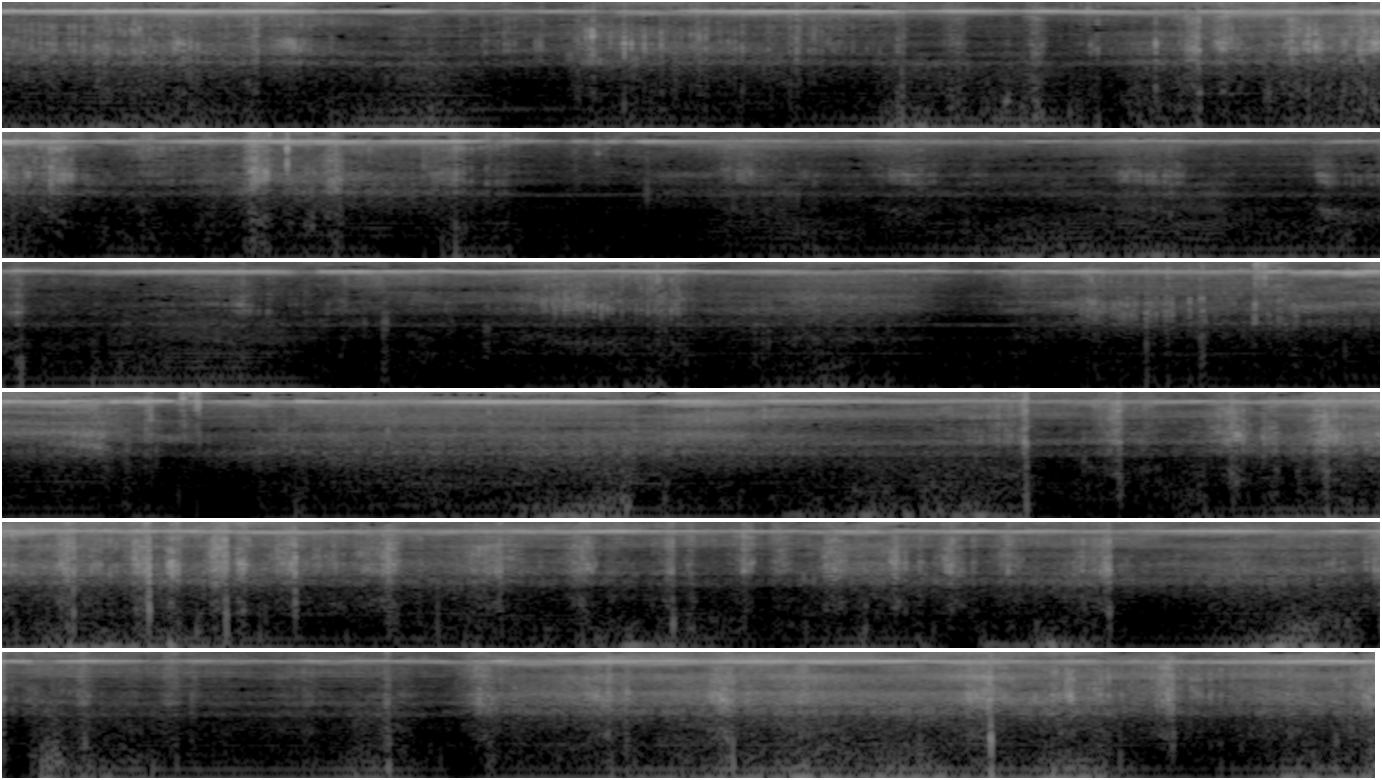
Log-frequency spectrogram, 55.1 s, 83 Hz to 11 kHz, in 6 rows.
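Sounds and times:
brush rubbing microphone cover: 0.0s - 55.0s.

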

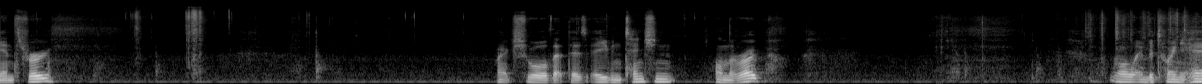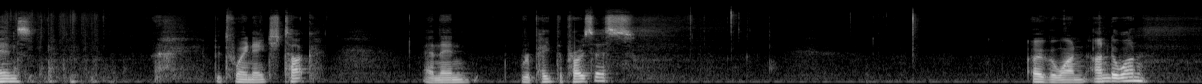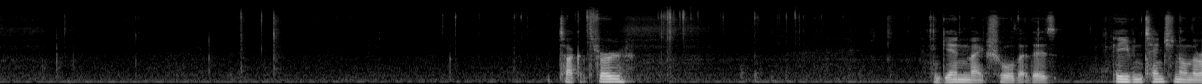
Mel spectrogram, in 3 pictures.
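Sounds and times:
rope rustling in hands: 1.2s - 3.4s, 10.2s - 13.2s, 28.4s - 33.7s.

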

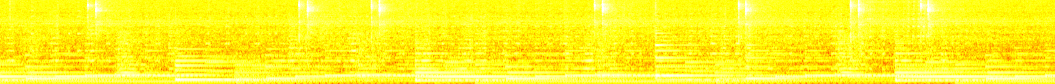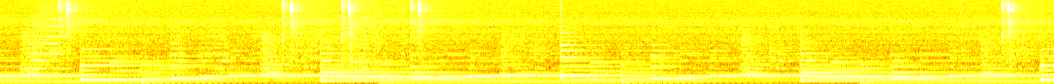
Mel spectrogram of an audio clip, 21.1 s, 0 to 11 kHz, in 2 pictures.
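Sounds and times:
orchestral string loop with echo: 0.0s - 21.0s.

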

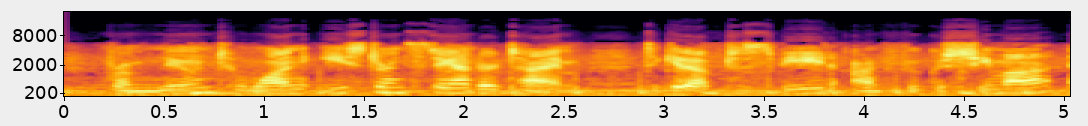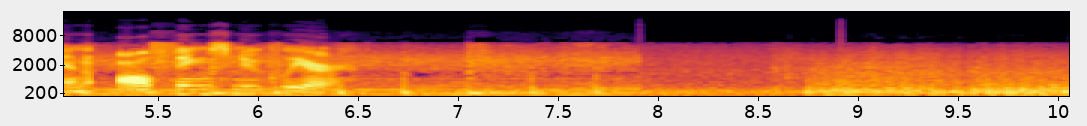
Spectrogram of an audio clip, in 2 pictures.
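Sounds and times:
thunder rumbling: 7.8s - 10.0s
rain: 7.9s - 10.0s.

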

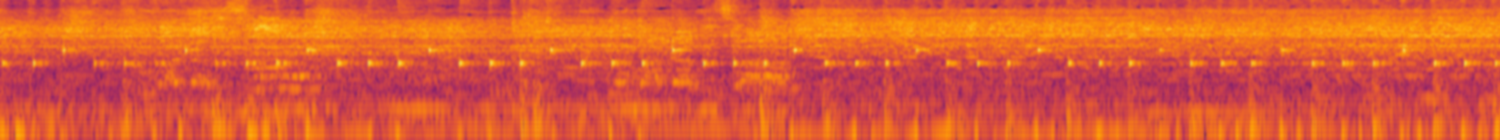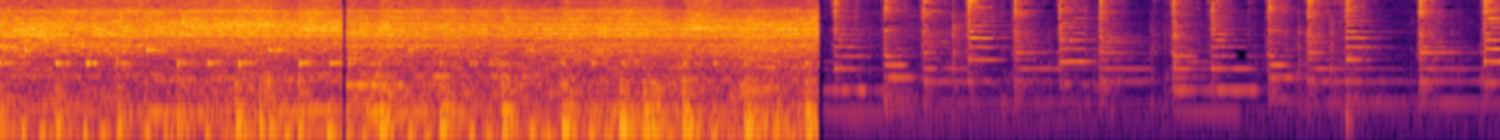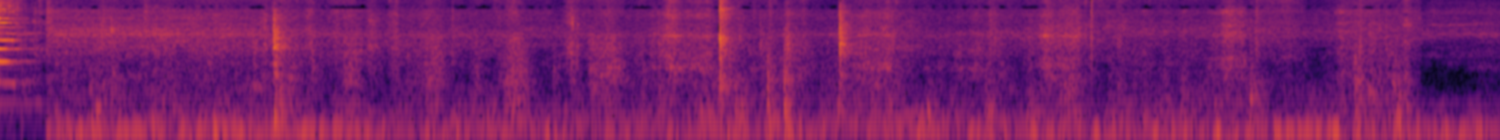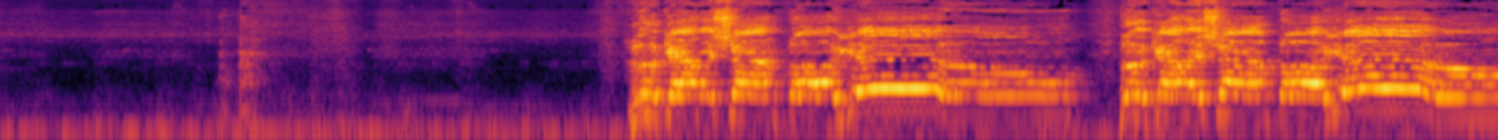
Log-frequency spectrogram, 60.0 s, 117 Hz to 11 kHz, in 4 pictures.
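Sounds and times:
loud rock music: 0.0s - 23.4s, 51.2s - 59.9s
electric guitar single notes: 0.0s - 33.0s
low hum: 30.5s - 51.4s.

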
